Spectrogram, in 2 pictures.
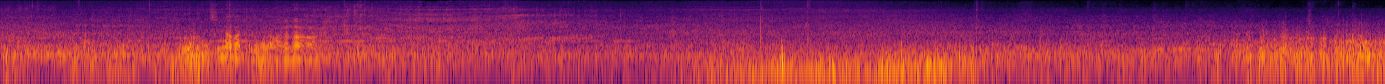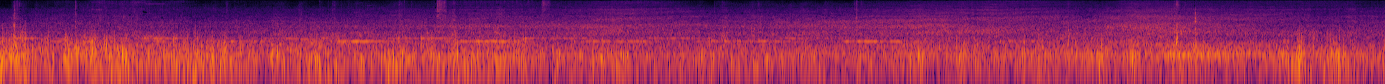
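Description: Cars pass by on a road nearby.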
